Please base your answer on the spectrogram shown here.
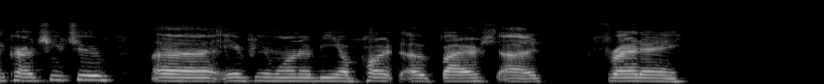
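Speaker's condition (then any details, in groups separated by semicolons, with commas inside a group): Cerebral palsy; from birth, uses wheelchair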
